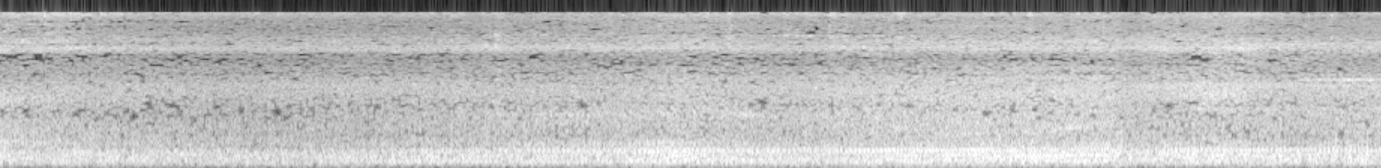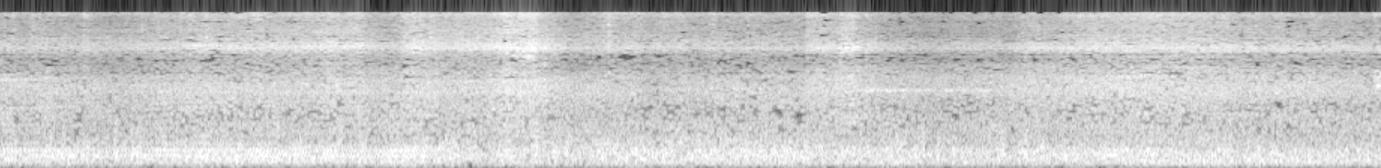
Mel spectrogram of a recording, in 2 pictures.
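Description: Engine drone and road noise heard from a moving vehicle in traffic, with wind on the microphone. The engine's pitch rises slowly a few seconds in as it speeds up.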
